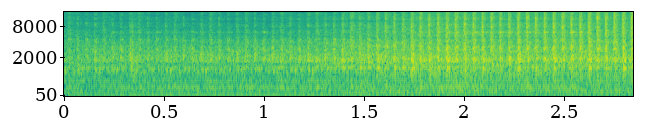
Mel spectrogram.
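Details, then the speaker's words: Land Rover Discovery 200tdi diesel after fitting the belts, steering on full lock where it always squealed before: steady idle with rhythmic clatter and a faint power steering pump whirr, no squeal; belts fixed. "Nope, you hear the power steering pump working, but no squealing."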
